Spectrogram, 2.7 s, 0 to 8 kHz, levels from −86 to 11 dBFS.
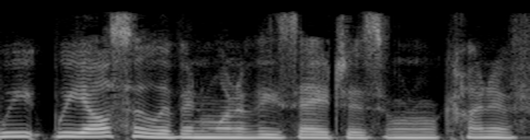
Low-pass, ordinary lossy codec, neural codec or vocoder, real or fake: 7.2 kHz; MP3, 48 kbps; none; real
